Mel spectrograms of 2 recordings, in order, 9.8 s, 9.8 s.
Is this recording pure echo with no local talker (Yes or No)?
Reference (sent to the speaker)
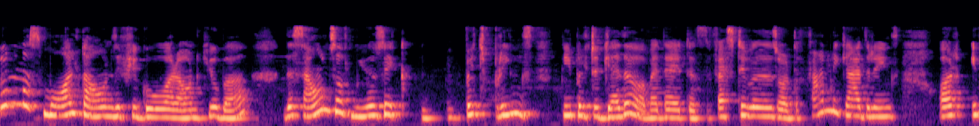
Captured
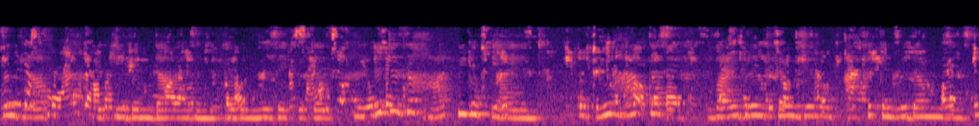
No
